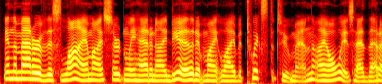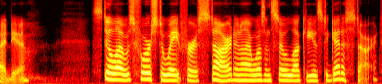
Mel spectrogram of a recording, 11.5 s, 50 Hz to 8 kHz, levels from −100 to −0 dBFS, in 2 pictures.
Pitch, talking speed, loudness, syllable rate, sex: 195 Hz, 225 wpm, -18 LUFS, 5.0 syllables/s, female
